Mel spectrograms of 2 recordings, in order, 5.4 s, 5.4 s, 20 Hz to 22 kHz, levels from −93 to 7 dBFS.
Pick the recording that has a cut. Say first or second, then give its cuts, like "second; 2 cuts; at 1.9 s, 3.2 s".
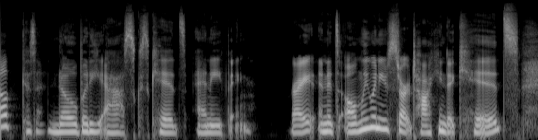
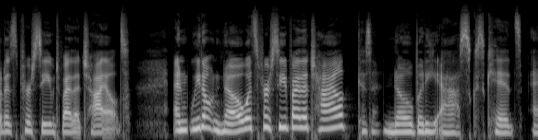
second; 1 cut; at 1.9 s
